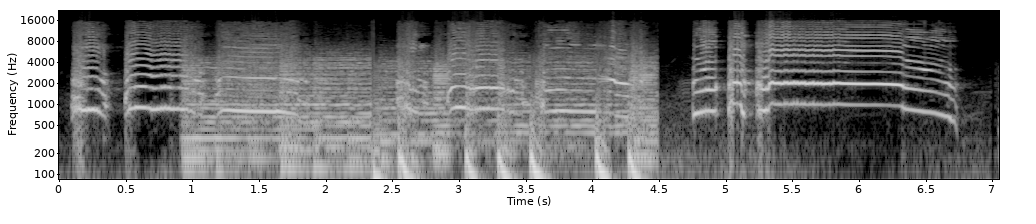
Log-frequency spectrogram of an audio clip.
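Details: Crowing roosters of heritage breeds, edited together in sequence. A short crow is followed by a dense, rough stretch of overlapping deeper and higher crows with throaty pulses. After a break comes one clear, sustained, slowly falling crow.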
